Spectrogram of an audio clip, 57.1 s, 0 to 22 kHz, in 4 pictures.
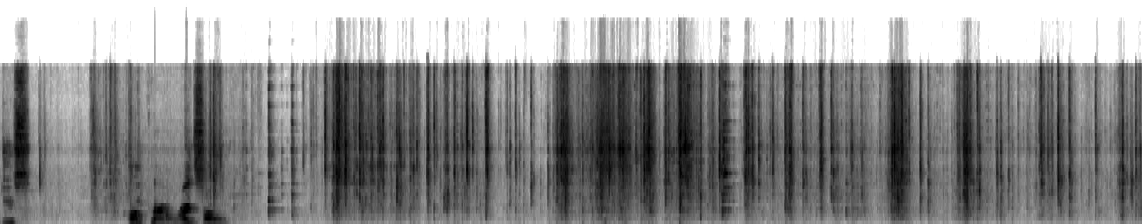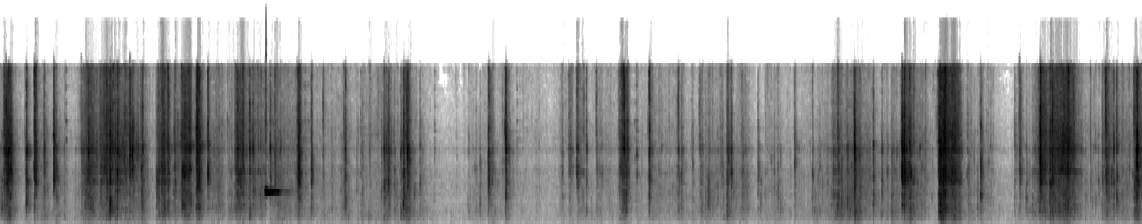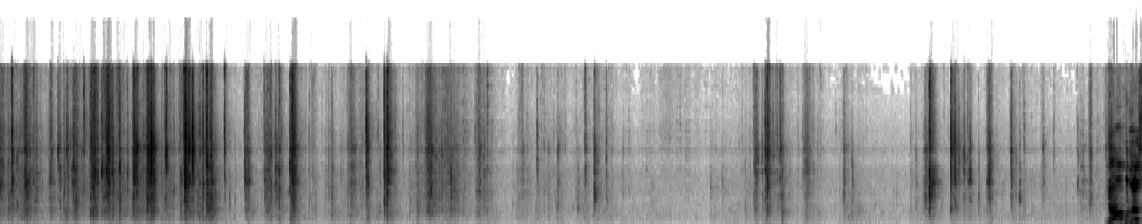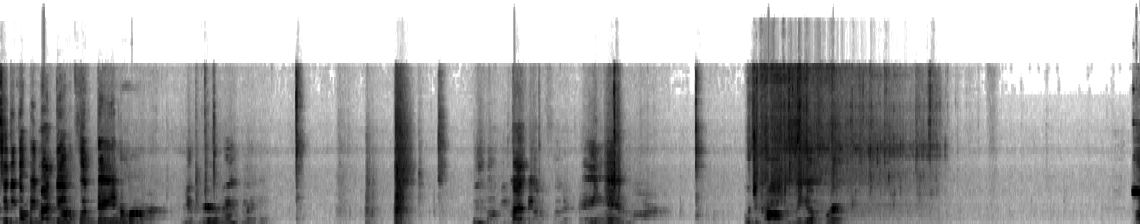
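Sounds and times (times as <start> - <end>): short high beep: 17.6 - 18.0.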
